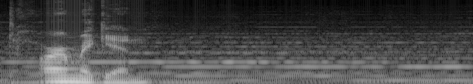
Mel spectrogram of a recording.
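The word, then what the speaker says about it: ptarmigan: So, this is a uh this is a she is a tarmaggan. A tarmaggan. I don't know if you It's spelled with a it has a silent P at the top at the first here.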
